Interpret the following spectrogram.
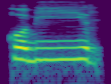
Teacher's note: So ra tu ra yang tarkik nipis. Kenapa nipis? Sebab sebelum dia ada huruf ya mat.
